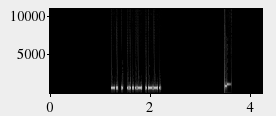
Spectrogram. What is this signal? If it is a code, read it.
Morse code, heard as a keyed tone, about 44 wpm, 700 Hz. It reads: NE4P
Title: USA Call Signs - 4 Characters - 6x Character Spacing - 45wpm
